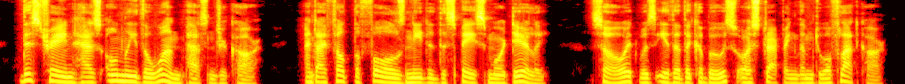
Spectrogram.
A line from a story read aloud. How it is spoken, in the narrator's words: Less softly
